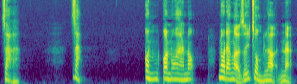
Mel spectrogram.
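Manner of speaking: high, trembling servant near tears; old cook whimpering to her mistress. A narrator's reading. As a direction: speak on the verge of crying. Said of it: "Bà mếu máo".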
